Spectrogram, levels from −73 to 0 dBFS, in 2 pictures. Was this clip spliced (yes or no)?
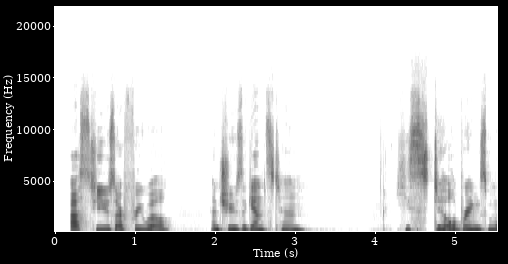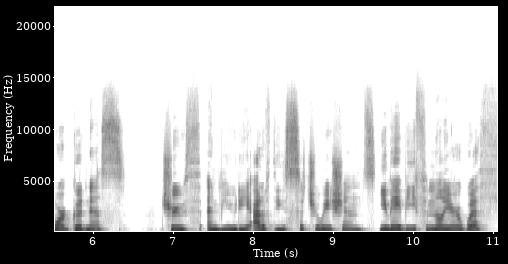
no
